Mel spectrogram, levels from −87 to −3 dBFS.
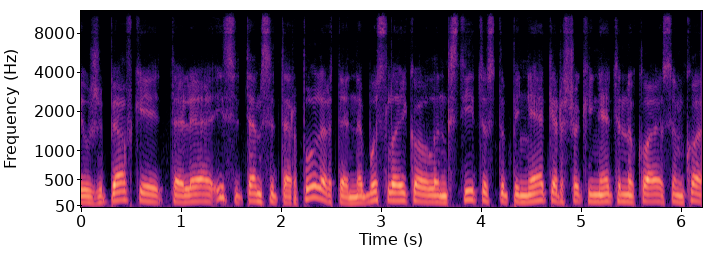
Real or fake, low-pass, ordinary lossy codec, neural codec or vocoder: fake; 10.8 kHz; Opus, 32 kbps; codec, 24 kHz, 0.9 kbps, WavTokenizer, medium speech release version 1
